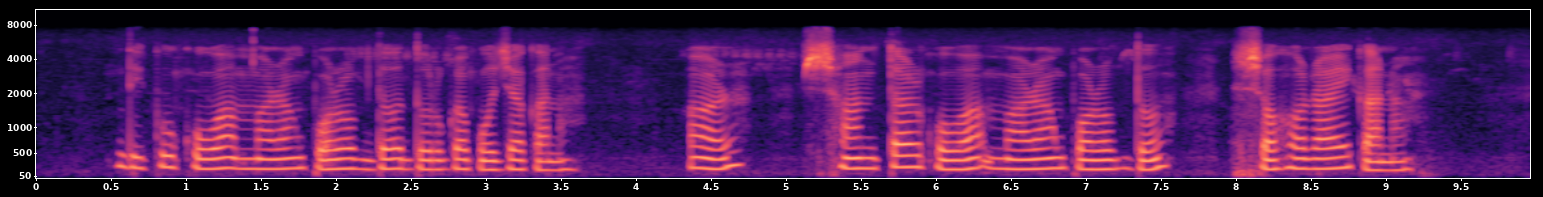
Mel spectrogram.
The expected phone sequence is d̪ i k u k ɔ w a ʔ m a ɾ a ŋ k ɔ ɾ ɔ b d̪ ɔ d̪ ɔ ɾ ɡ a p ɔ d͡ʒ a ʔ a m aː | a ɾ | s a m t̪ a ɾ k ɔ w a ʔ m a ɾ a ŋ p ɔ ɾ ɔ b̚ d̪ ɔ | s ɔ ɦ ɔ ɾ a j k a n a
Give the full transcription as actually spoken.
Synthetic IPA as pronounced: d̪ i k u k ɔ w a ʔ m a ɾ a ŋ p ɔ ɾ ɔ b d̪ ɔ d̪ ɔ ɾ ɡ a p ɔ d͡ʒ a k a n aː | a ɾ | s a n t̪ a ɾ k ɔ w a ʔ m a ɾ a ŋ p ɔ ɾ ɔ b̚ d̪ ɔ | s ɔ ɦ ɔ ɾ a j k a n a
